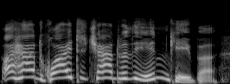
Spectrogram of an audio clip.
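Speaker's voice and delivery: high, loud, mannered detective voice; Basil's voice. Acted. Basil reassures gloomy Dawson on the train, high and hearty. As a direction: play the confident mouse detective.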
